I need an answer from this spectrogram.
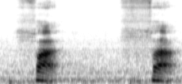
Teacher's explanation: সামনের উপরের 2 দাঁতের অগ্রভাগ নিচে ঠোঁটের পেটের সাথে লাগবে, মাঝখানে লাগবে, এবং বাতাস বের করে দিয়ে পড়বেন। এই ফা হরফটা হচ্ছে বাতাস বের করে উচ্চারণ করতে হয়, ফা, ফা।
